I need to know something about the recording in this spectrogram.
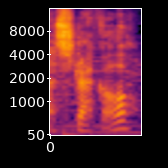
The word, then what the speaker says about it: Strekal: your last name uh stle oh okay just how it looks just like shle yep um dude thanks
